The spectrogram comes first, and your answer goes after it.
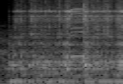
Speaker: okay okay so this definitely is not working like i expected that something is going wrong and definitely both of the esc's are not able to come up a single solution of how to drive the motors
